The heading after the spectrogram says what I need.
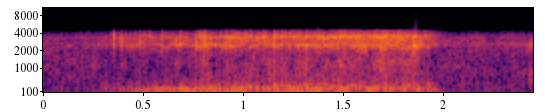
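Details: Adult asleep on the couch, said by another person to snore: a single drawn-out, low, fluttering snore lasting about a second and a half.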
